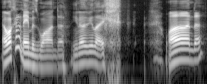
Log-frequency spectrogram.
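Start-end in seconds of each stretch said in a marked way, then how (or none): none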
